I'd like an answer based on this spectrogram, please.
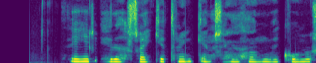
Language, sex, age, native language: Icelandic, male, 12, Icelandic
